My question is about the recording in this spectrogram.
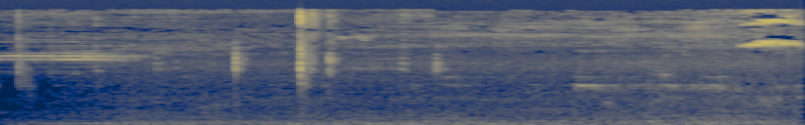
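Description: Faint room noise with a low hum and a few light clicks, the loudest about a second and a half in, from handling a circuit board. A short high chirp comes just before the end.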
